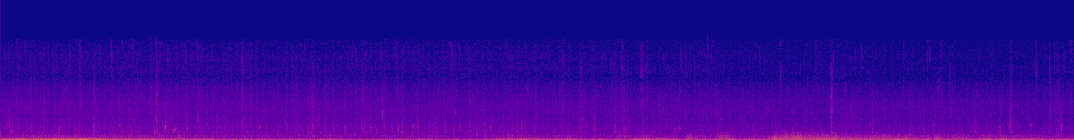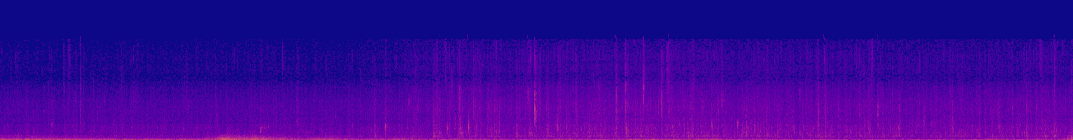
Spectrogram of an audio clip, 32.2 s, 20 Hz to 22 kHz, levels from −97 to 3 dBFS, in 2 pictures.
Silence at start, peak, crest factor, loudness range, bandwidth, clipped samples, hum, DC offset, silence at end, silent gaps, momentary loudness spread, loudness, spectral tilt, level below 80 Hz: 0 s; -24 dBFS; 24 dB; 7 LU; 16 kHz; under 0.1%; none; under 0.1%; 0 s; none; 11 LU; -51 LUFS; -6 dB/octave; -58 dBFS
